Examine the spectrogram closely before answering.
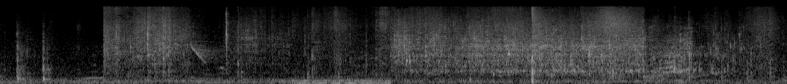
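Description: Water pours and splashes into a metal pan.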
